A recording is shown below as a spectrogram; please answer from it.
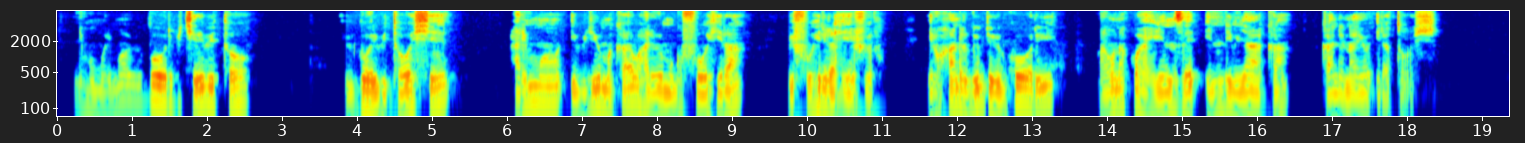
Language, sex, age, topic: Kinyarwanda, female, 25-35, agriculture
